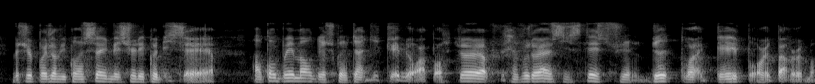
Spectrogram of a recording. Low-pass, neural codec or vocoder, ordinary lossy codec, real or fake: 7.2 kHz; autoencoder, 22.05 kHz, a latent of 192 numbers a frame, VITS, trained on one speaker; AAC, 48 kbps; fake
